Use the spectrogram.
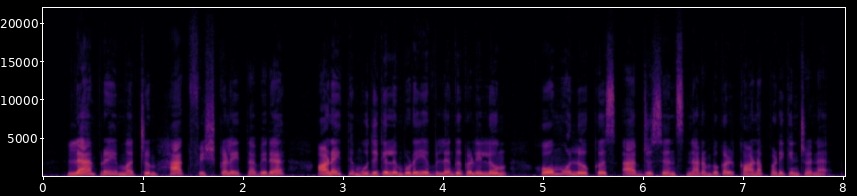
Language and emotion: Tamil, neutral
